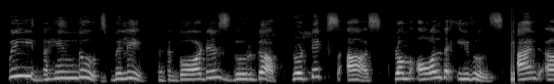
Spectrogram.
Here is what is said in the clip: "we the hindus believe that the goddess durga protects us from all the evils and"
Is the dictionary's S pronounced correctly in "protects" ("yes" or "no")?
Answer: yes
